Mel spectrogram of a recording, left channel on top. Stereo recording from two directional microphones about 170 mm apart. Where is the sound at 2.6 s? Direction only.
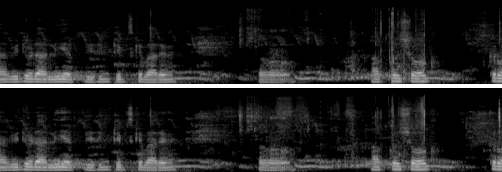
25° right (ahead or behind).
